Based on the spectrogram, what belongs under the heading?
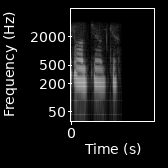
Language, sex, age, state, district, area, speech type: Kashmiri, female, 30-45, Jammu and Kashmir, Budgam, rural, conversation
